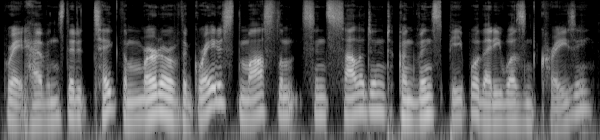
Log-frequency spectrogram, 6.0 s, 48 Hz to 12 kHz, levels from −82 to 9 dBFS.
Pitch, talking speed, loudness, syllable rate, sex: 120 Hz, 200 wpm, -19 LUFS, 5.3 syllables/s, male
